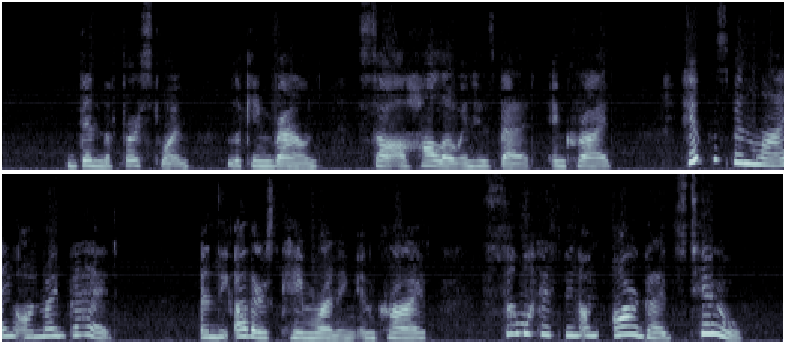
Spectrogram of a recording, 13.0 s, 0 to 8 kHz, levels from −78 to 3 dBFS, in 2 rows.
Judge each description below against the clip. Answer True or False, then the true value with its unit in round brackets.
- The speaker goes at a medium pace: True (165 wpm)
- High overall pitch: True (250 Hz)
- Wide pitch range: True (7.2 semitones)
